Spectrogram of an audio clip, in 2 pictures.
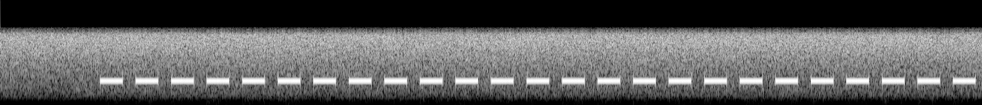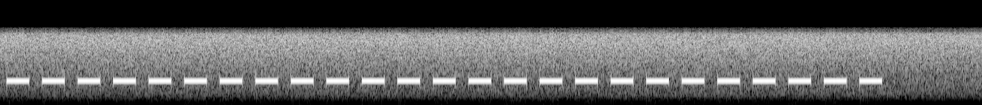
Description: Evenly repeated beeps, with phone line noise. There is no code.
